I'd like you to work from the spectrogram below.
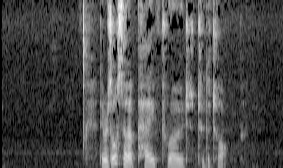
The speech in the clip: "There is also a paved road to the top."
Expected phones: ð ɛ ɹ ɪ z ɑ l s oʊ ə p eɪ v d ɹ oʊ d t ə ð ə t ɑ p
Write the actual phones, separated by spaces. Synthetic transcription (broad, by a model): ð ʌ ɹ ɪ z ɑ l s oʊ ə p eɪ v d ɹ oʊ d t ə ð ə t ɑ p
